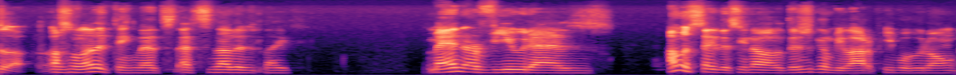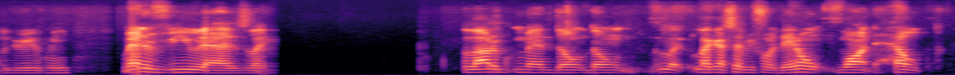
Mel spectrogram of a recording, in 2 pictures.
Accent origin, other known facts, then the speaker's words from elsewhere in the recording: United States; me being an American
